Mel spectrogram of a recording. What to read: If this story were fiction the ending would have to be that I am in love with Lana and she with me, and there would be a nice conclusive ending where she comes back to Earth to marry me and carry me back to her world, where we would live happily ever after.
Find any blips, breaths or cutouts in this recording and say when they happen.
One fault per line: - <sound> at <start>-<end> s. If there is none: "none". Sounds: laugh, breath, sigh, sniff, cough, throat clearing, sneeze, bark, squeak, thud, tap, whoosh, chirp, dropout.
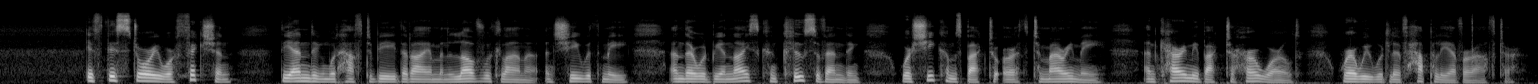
none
